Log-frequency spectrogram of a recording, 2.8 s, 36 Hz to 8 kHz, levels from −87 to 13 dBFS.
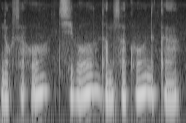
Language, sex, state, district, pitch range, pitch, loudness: Garo, male, Meghalaya, South Garo Hills, 110-140 Hz, 125 Hz, -17 LUFS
